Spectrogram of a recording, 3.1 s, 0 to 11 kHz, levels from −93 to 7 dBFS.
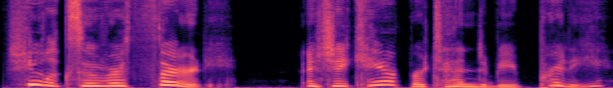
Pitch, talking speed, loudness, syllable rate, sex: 305 Hz, 215 wpm, -19 LUFS, 5.8 syllables/s, female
